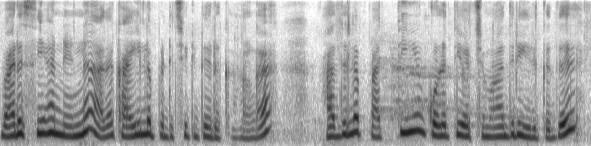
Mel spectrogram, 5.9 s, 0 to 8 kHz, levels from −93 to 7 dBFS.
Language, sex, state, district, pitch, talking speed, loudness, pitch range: Tamil, female, Tamil Nadu, Kanyakumari, 220 Hz, 120 wpm, -16 LUFS, 200-255 Hz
